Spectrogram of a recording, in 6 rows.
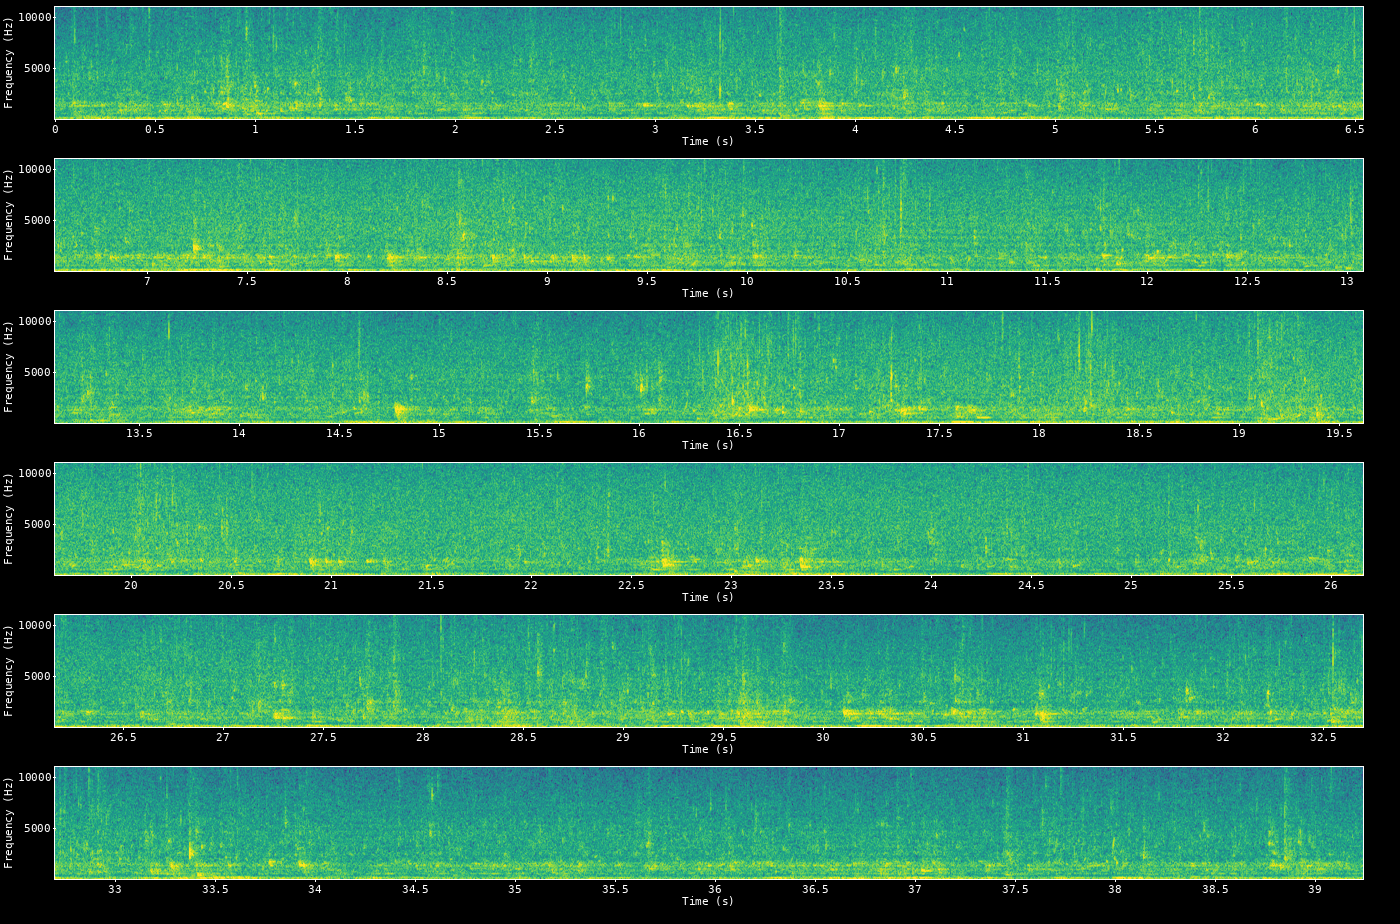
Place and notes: Utena, Lithuania, study of small bridge
after the flood. little metallic bridge over small river. 4 channels recording capturing happy waters and vibrations of the bridge itself
19 September 2017, 12:25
